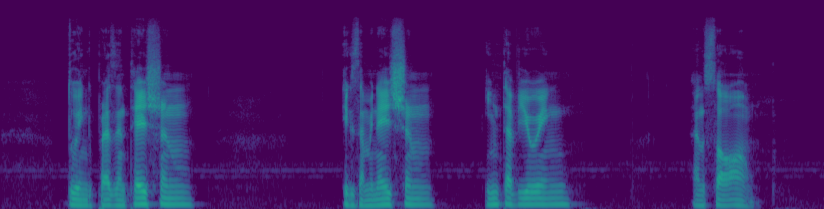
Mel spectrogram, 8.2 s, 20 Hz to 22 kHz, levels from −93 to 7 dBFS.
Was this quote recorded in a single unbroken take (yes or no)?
yes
